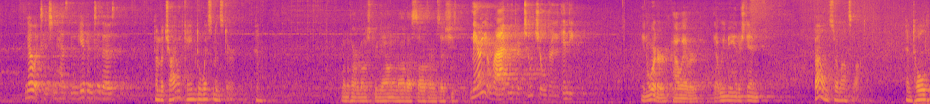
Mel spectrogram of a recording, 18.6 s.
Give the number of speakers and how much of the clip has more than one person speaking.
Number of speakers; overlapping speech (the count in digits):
5, no overlap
